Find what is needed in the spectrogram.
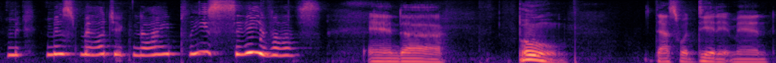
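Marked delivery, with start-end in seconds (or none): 0.1-3.2 put-on very high, loud little-girl voice; little girl pleading. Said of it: "it's a little girl, and she's like". 5.2-5.7 sudden loud exclamation; loud boom. Acted. Sound effect for the climax.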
